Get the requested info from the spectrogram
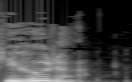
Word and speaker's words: Yehuda: And of course, Judah is actually pronounced Yehuda.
